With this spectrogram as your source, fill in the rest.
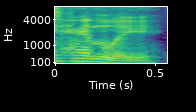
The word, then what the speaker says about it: Henley: Is it Hanley or It's Henley? Henley. It's Henley. Yeah, I don't know why I'm blanking on how to even pronounce his first name, but he is a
